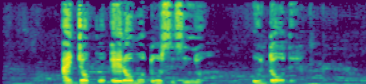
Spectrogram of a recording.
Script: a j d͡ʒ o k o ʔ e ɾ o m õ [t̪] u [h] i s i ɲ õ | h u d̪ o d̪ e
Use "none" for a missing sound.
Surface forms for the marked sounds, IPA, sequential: t̪, s

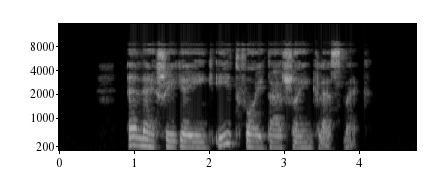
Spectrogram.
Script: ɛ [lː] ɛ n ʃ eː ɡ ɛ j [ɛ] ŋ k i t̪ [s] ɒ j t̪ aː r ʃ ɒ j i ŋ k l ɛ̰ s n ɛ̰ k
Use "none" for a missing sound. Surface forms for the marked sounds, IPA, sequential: lː, i, f

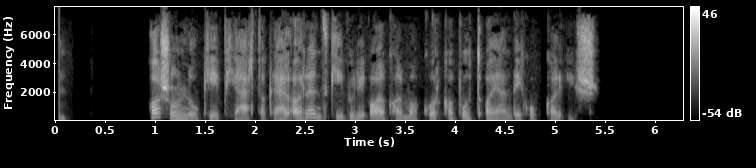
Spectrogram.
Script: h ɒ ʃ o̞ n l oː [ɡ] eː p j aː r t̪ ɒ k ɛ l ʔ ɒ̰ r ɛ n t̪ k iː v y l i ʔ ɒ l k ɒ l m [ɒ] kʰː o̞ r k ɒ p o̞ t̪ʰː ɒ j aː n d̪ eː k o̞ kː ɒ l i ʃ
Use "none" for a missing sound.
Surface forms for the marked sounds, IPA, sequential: k, ɒ

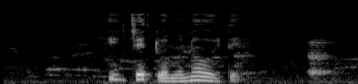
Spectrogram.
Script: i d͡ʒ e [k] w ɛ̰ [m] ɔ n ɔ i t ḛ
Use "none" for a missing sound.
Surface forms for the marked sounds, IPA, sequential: t, m

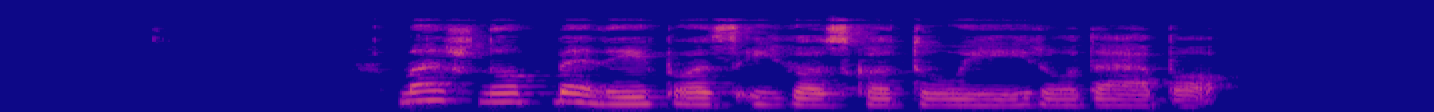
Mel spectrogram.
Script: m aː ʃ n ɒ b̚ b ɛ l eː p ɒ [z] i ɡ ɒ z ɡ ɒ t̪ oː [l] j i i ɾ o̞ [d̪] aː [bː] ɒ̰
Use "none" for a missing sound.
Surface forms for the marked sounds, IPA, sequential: z, none, d̪, b

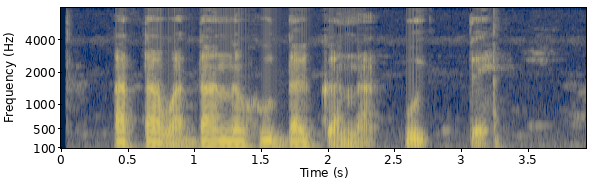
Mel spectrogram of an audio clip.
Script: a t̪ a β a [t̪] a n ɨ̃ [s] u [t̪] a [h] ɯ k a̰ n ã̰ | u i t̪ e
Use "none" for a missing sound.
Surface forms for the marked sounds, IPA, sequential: d̪, h, d̪, none

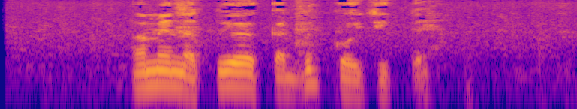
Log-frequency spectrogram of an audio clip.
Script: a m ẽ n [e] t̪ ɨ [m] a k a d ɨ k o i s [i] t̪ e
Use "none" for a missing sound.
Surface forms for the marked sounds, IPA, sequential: a, none, i

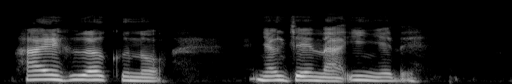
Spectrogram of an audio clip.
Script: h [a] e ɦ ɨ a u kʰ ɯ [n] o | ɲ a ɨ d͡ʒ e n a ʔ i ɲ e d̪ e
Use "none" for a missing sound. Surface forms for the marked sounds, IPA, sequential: a, n

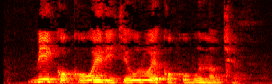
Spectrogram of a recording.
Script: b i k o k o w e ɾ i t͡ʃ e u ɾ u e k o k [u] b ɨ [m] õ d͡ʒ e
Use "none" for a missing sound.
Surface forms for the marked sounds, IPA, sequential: o, n

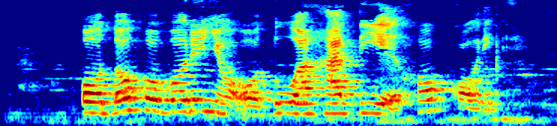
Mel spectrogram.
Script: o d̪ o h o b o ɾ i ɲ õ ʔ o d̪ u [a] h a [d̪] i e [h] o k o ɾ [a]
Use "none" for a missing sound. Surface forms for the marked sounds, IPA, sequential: a, d̪, h, i

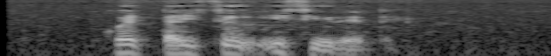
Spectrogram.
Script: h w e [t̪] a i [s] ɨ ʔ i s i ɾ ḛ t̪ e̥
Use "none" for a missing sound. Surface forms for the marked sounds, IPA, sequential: t̪, s

